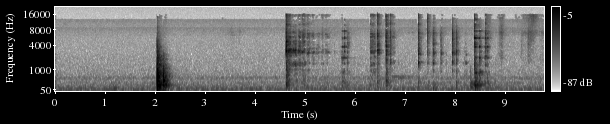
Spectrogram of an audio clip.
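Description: A metal spoon and chopsticks clinking and scraping against a stoneware bowl while oyster sauce is stirred into beaten eggs: a scatter of light clinks from about halfway on. A single louder knock comes about two seconds in.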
